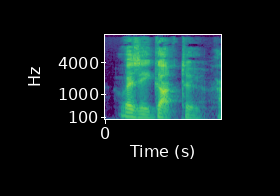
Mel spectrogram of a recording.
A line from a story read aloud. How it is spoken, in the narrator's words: asked the captain sharply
